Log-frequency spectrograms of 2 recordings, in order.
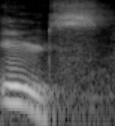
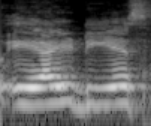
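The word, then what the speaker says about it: AIDS: Acquired immunodeficiency syndrome पूरा ना कह के आप कह देते हैं एड्स। इसको एआईडीएस नहीं बोला। जैसे एमबीबीएस सेपरेटली प्रोनाउंस किया जाता है। वह तो एब्रविएशन हो जाएगा। लेकिन जब आप बोलते हो एड्स तो यह क्या हो जाएगा?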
